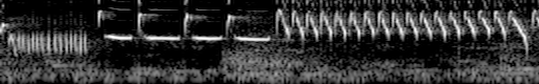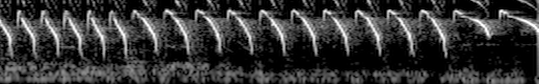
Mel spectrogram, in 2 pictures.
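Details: Atlantic canary, a singing bird used as a lure to prompt other canaries into long rolling song: a buzzy opening note, three clear flat whistles, then a long fast roll of rapid descending sweeps repeated about twice a second.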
